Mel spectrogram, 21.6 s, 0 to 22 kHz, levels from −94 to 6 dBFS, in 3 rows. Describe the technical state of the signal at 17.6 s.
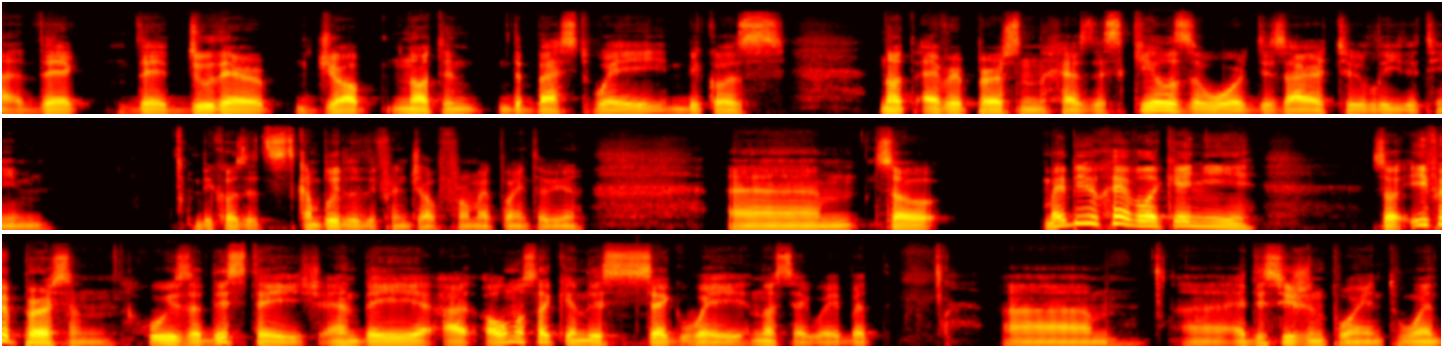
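At 17.57 s the speech has a repeated buffer. A tiny slice of about 1.45 ms, which fits a 64-sample buffer, plays three times when fresh audio arrives late. It sounds like a brief click or buzz, and the waveform shows identical short cycles with hard joins that appear as a vertical line on a spectrogram.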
